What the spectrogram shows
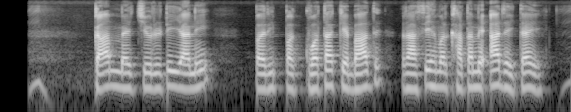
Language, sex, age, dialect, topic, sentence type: Magahi, male, 18-24, Central/Standard, banking, question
